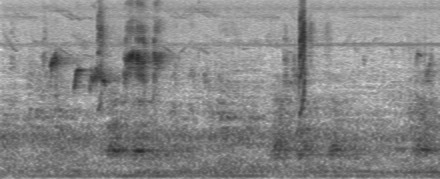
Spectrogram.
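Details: Decoy red-whiskered bulbul singing 'ché' style at a trap to draw wild rivals: one rapid, jumbled run of high whistled notes, then a sharp click and a faint later note over quiet background hiss.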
